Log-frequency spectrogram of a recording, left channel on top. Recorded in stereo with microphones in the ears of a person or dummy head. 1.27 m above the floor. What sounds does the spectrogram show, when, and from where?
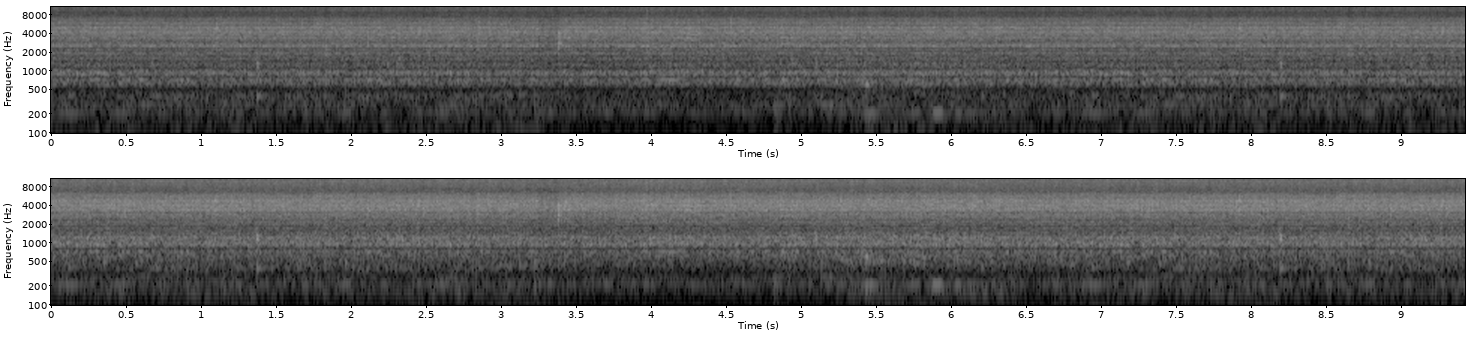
0.0 s running water: 50° right (ahead or behind), 2.0 m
